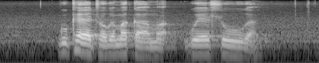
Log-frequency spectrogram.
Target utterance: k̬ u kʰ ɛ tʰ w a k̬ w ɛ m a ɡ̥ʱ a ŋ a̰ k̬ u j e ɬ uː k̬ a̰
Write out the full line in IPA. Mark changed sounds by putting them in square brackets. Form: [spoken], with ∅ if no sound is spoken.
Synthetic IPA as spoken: k̬ u kʰ ɛ tʰ w a k̬ w ɛ m a ɡ̥ʱ a [m] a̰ k̬ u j e ɬ uː k̬ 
